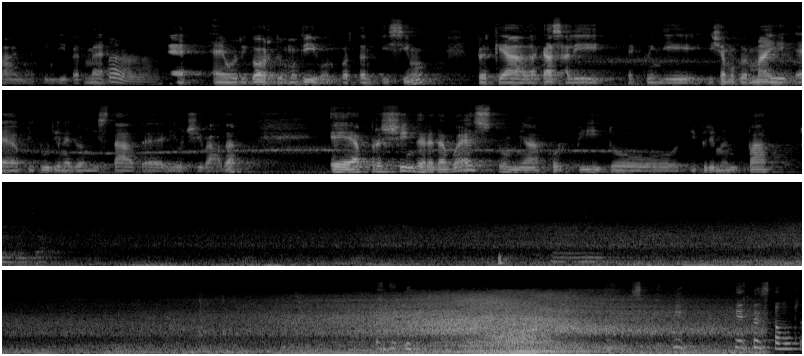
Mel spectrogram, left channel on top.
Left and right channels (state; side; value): different; both; correlation 0.00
